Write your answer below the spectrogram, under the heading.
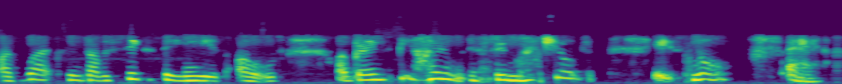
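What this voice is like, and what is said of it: Emotional, upset voice. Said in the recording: “I'm sorry, I'm getting so emotional. ... Of course you're getting emotional.”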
